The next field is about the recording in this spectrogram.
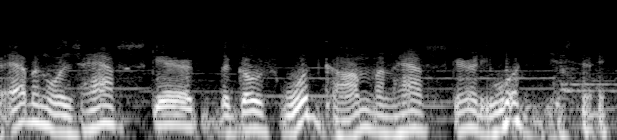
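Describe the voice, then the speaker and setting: A folksy yarn-spinner of the Old West, halting and conversational, with a medium-pitched voice. He comes through a slightly dull vintage radio recording with faint music. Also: vocal fry. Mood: amused reminiscing. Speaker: narrator. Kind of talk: old-time radio drama narration.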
